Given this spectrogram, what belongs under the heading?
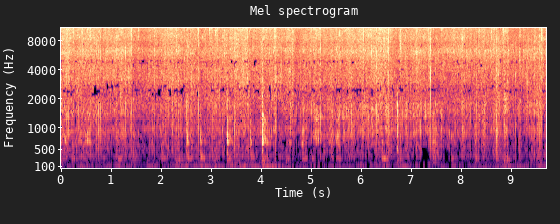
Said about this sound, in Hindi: प्याज भून गया, अब इसमें मैं मिर्ची और अदरक डालती हूँ, इसे भी थोड़ा भून लेती हूँ।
